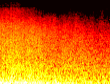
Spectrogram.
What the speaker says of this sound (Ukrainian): Удар сонячним вибухом.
